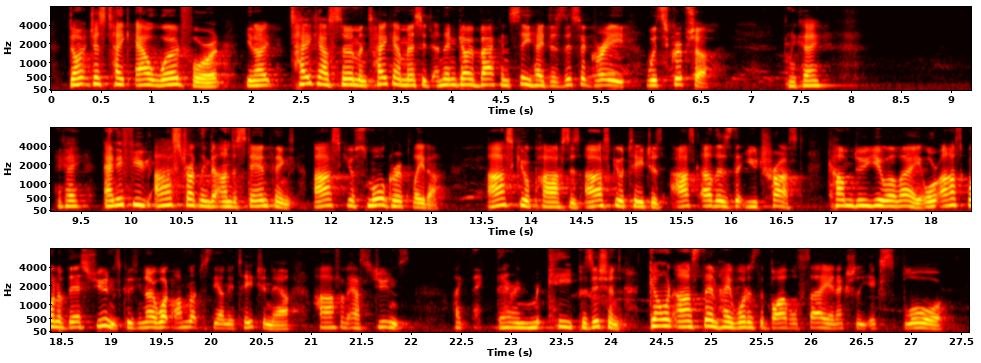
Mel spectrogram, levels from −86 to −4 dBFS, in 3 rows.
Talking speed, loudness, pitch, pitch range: 205 wpm, -27 LUFS, 190 Hz, 175-210 Hz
